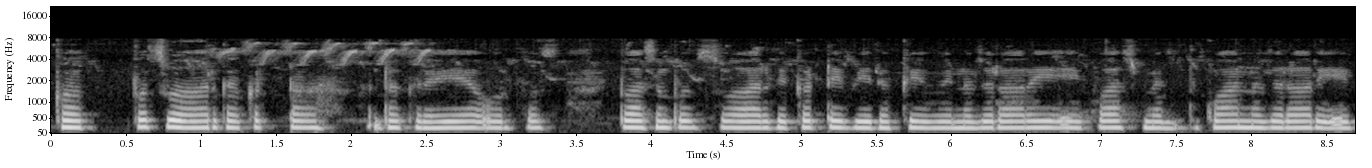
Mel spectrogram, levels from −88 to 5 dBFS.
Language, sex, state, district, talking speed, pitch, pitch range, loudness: Hindi, female, Rajasthan, Bikaner, 205 wpm, 200 Hz, 200-205 Hz, -15 LUFS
